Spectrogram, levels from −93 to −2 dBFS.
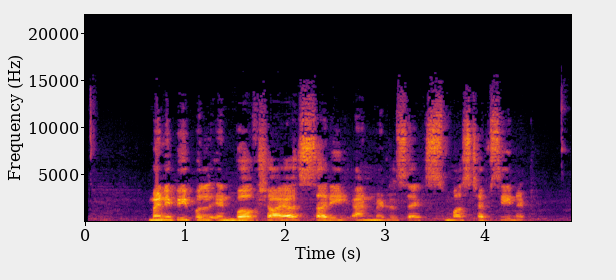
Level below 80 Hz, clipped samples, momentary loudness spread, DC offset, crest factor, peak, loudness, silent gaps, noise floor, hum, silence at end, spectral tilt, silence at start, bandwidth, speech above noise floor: -56 dBFS; under 0.1%; 11 LU; under 0.1%; 20 dB; 0 dBFS; -18 LUFS; none; -54 dBFS; none; 0.45 s; -3.5 dB/octave; 0.65 s; 15 kHz; 35 dB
